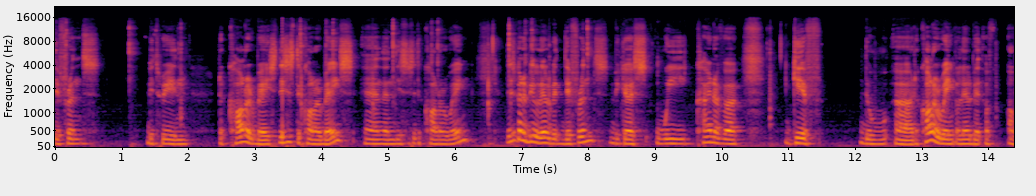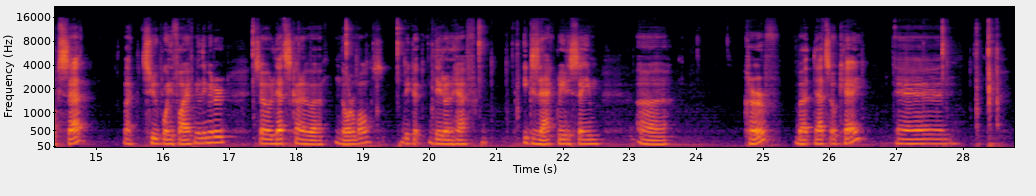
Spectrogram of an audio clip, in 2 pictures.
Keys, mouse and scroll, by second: 4.0 alt+click, 5.6 alt+click, 7.0 alt+click, 7.6-8.0 scroll down 1, 8.0-12.0 shift+middle drag, 17.3-18.4 shift+middle drag, 18.4-18.8 scroll down 1, 18.8-20.3 shift+middle drag, 20.3 scroll down 1, 20.8-23.9 shift+middle drag, 25.1 scroll down 1, 25.4-25.9 scroll up 3, 25.9 scroll down 2, 26.2 middle click, 26.6 scroll down 1, 26.9-28.4 middle drag, 28.4 Tab.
